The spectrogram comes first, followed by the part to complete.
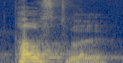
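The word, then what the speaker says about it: postman: और दूसरा जो हिस्सा है मैन वाला, उस पर स्ट्रेस नहीं है, इसीलिए यहाँ इस ए को आधा अ की तरह यानी श्व साउंड की तरह पढ़ा गया, इसलिए इसको हम पढ़ेंगे पोस्टमन।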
